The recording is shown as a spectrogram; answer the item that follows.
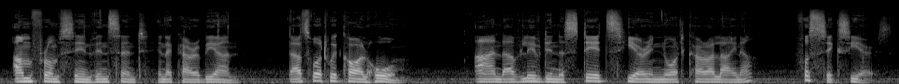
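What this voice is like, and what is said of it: Caribbean St. Vincent accent, musical. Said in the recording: “I wasn't aware of my accent until I came here ... growing up in St. Vincent ... many people commented on my accent ... It's so musical”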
